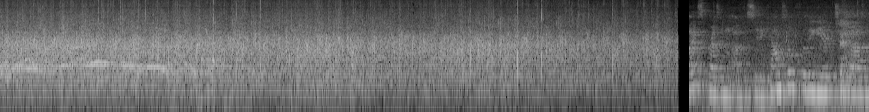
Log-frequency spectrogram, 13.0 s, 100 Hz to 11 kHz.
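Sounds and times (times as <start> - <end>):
large crowd applauding: 0.0 - 10.2.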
